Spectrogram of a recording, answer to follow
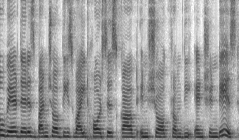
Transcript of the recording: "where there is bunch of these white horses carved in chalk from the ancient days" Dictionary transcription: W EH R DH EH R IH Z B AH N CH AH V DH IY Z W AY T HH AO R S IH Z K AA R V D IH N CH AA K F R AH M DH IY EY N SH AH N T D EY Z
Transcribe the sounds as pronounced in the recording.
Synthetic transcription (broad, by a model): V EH R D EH R IH Z B AH N CH AH V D IY Z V AY T HH AO R S IH Z K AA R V D IH N SH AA K F R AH M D IY EY N SH AH N T D EY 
